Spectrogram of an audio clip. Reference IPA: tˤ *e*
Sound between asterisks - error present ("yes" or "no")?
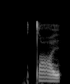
no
